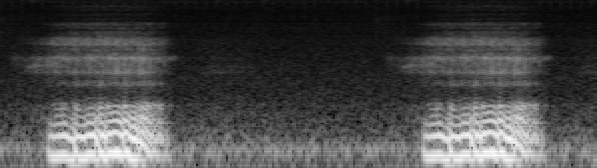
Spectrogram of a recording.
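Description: Two loud, low, rattling snores on the in-breath, each about a second long, separated by quiet out-breaths.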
